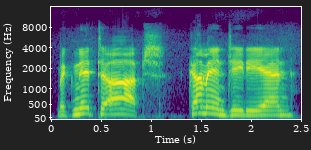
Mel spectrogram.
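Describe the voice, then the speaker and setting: A man's voice: fairly high pitch, a little slow, pushed and bright, smooth, voice pushed up, heavily acted. A man voicing a flustered male security guard with slangy, plain working-man talk, in an audiobook. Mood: flustered, defensive.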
